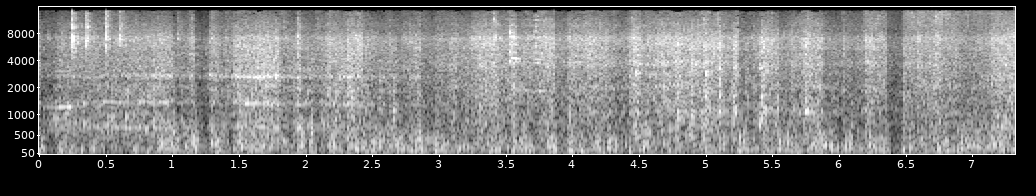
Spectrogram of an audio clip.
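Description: Mumbai suburban electric local train running, heard from its open doorway: a steady rumble of the wheels on the rails, with clicks as the wheels cross rail joints.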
